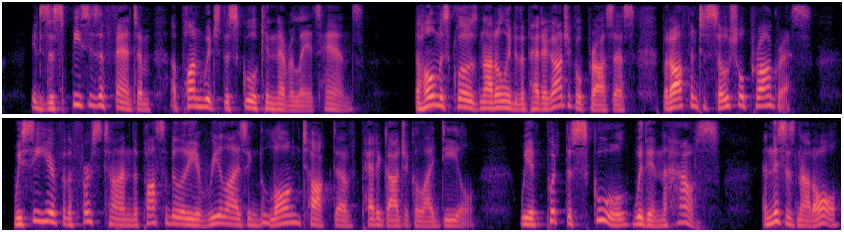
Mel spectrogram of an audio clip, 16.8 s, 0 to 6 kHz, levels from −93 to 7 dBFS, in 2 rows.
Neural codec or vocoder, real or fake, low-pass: none; real; 5.4 kHz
